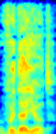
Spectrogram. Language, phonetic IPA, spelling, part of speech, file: Russian, [vɨdɐˈjɵt], выдаёт, verb, Ru-выдаёт.ogg
- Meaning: third-person singular present indicative imperfective of выдава́ть (vydavátʹ)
